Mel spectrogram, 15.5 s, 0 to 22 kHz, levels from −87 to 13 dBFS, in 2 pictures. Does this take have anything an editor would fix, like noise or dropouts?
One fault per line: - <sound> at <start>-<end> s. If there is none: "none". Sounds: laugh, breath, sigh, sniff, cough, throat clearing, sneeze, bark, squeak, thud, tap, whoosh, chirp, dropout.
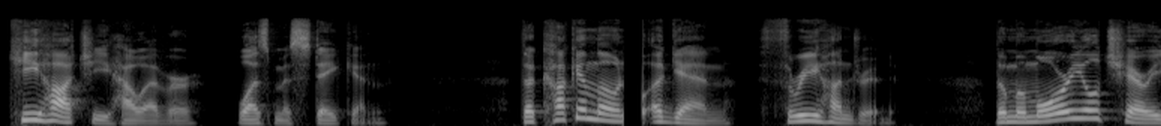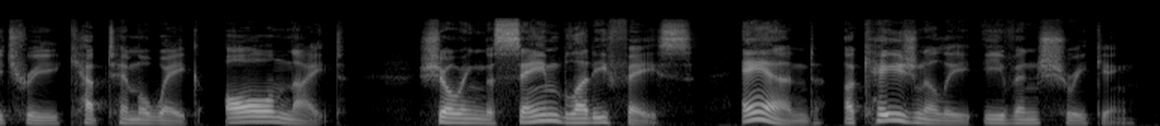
- dropout at 4.1-4.3 s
